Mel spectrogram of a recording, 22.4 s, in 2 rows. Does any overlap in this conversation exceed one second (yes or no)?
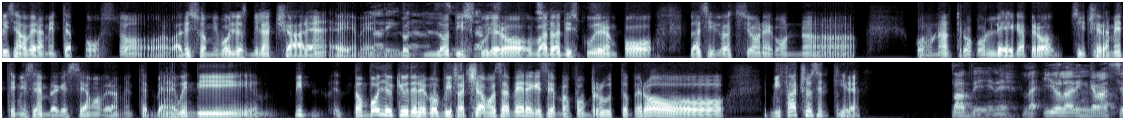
yes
